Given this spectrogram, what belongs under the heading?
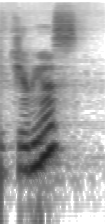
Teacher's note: voilà en prononce plus lentement on perçoit on entend quand même on arrive à entendre la diphtongue juste après le ou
